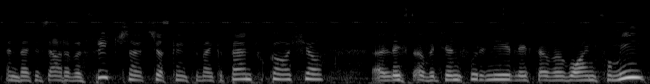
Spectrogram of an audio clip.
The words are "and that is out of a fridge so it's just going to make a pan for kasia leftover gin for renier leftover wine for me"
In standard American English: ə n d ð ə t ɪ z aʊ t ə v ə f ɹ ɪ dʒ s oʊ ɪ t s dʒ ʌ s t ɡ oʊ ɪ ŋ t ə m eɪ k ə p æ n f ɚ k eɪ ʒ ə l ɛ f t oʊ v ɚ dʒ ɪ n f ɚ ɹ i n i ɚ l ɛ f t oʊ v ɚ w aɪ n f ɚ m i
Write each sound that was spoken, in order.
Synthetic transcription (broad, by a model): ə n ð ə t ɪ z aʊ t ə v ə f ɹ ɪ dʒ s oʊ ɪ t s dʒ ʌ s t ɡ oʊ ɪ ŋ t ə m eɪ k ə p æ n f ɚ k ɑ ʃ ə l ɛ f t oʊ v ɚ dʒ ɪ n f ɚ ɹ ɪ n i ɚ l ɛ f t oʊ v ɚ w aɪ n f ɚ m i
